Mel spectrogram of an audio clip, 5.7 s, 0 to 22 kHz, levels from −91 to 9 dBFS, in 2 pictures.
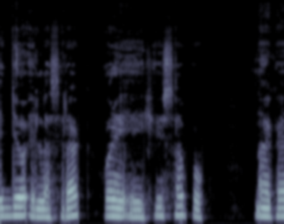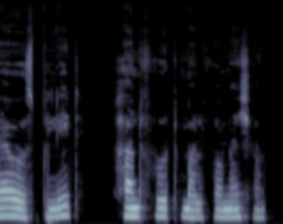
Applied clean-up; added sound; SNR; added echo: none; none; none; none.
